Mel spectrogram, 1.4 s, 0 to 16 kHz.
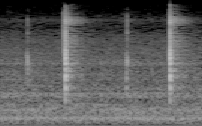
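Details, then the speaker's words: Chevy Cruze transmission shift solenoid, removed for a P0700 code and bench-tested on a 12 V battery. Two crisp clicks each time power is applied, the normal sound of a working solenoid. "can you hear it clicking okay that's what it's supposed to sound like when it's working"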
